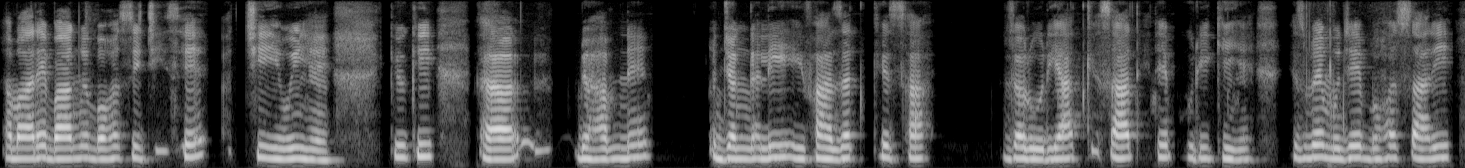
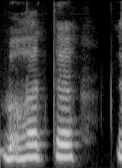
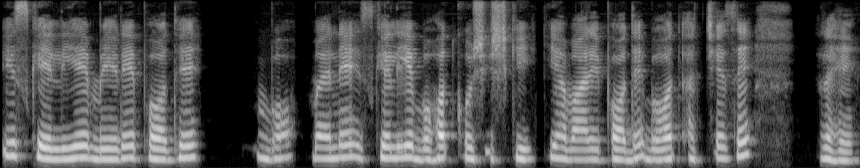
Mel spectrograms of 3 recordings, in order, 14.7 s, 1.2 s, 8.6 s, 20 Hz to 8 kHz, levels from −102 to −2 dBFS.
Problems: constant background noise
